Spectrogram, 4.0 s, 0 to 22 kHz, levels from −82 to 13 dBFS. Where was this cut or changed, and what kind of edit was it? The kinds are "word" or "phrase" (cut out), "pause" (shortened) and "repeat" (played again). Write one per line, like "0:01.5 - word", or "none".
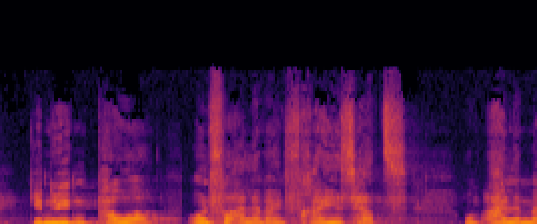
0:01.4 - pause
